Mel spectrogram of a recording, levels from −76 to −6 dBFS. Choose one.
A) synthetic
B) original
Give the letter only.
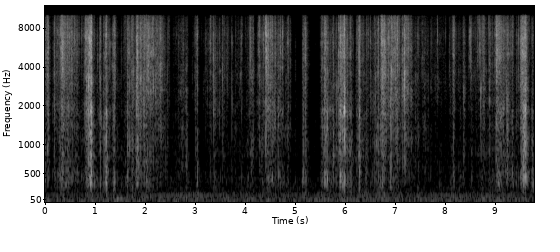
A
